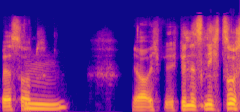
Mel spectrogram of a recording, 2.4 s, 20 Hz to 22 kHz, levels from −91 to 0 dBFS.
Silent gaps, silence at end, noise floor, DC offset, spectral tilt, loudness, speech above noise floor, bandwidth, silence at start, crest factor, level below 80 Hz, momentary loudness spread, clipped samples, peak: none; 0 s; -47 dBFS; under 0.1%; -3.5 dB/octave; -16 LUFS; 32 dB; 13 kHz; 0 s; 16 dB; -58 dBFS; 13 LU; under 0.1%; 0 dBFS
